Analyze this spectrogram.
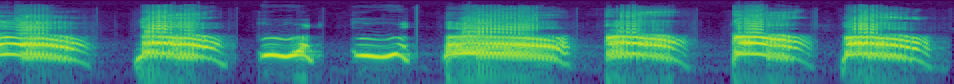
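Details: Crow calling in winter, a quick run of eight harsh, nasal caws, each about half a second, with two shorter, wavering notes in the middle.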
